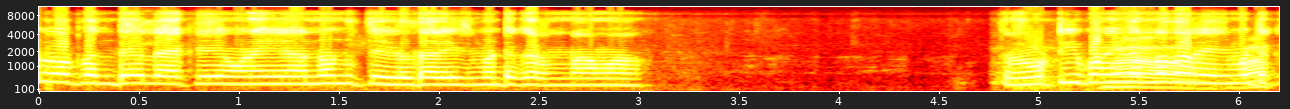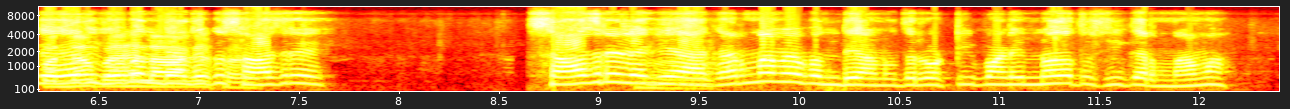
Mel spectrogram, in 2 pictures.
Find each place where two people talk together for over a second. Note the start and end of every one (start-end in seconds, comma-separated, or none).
5.3-7.3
